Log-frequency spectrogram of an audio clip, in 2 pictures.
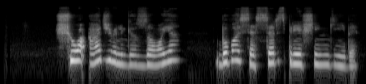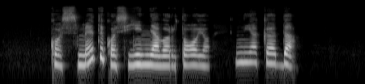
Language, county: Lithuanian, Kaunas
